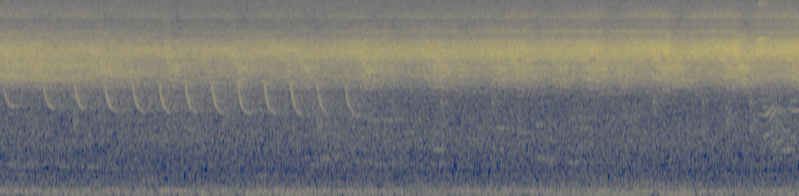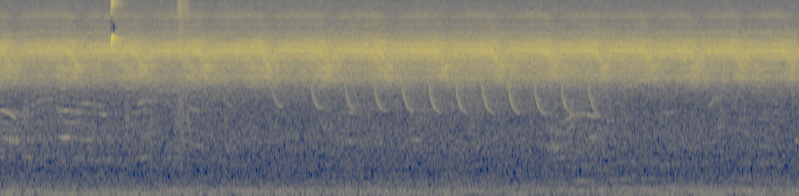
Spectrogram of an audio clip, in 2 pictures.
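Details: A continuous high, buzzing cricket chorus fills the air outdoors, while a bird adds runs of quick descending whistled notes at the start and again after the middle, with one sharp click partway through and low rumble beneath.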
